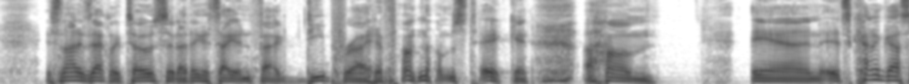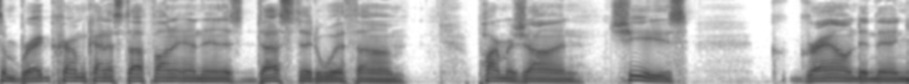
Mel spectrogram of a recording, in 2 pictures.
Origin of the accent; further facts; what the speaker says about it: Midwest, United States; also born or lived in West Coast; now in Denver, United States; But if I go back to my hometown or to a town like that, it's been so long since I lived in a really tiny town that in the Midwest that I'm actually uncomfortable there now.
